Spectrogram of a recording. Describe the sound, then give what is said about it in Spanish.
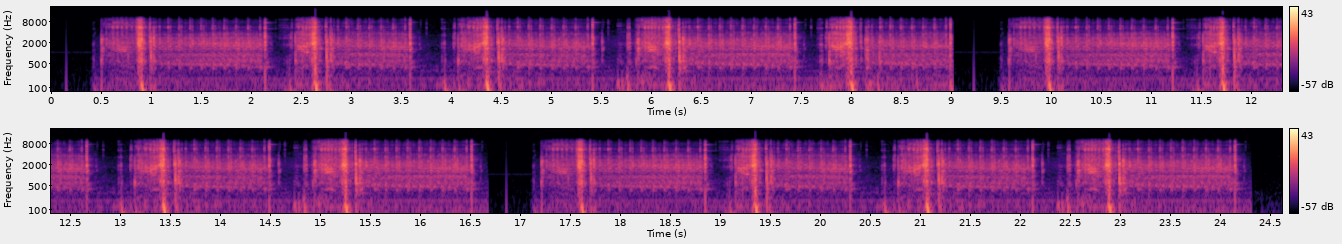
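The ringing tone of an outgoing phone call to another member repeats in steady, buzzy bursts of about a second each, evenly spaced with a couple of slightly longer pauses, and no one speaks over it. “Vamos a pegarle un toque al que, bueno, fundador de, del Vamos a ponerle un toque a, a Isasi a ver cómo, cómo está.”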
